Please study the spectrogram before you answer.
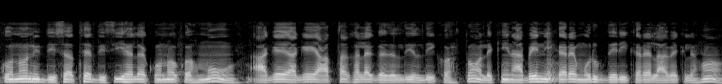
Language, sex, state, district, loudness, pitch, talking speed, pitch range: Chhattisgarhi, male, Chhattisgarh, Jashpur, -15 LUFS, 110 Hz, 205 wpm, 105-120 Hz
